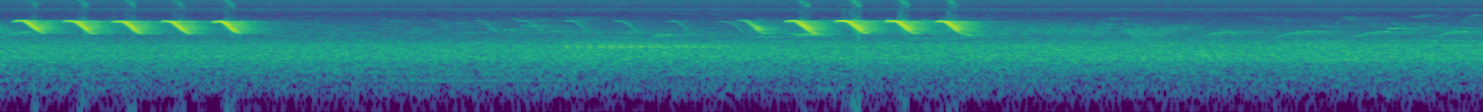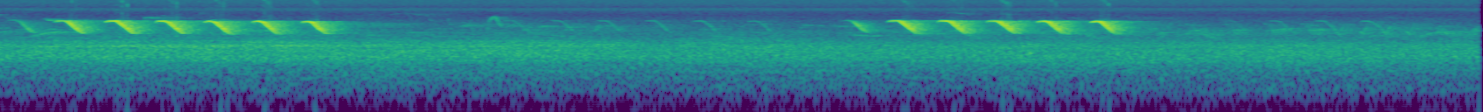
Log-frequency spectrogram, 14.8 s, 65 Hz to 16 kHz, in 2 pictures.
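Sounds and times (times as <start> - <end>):
marsh tit repeating rapid downward-slurred chips: 0.0 - 1.4, 2.7 - 5.0, 7.6 - 9.2, 11.7 - 14.8
low background hiss: 0.0 - 14.8.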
